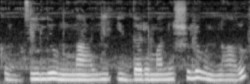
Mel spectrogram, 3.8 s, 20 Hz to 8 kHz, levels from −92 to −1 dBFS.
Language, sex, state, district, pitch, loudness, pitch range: Telugu, female, Andhra Pradesh, Sri Satya Sai, 190 Hz, -15 LUFS, 180-200 Hz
